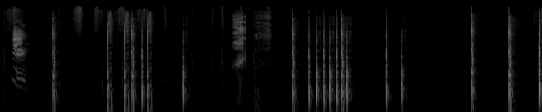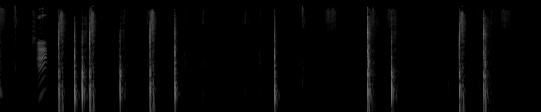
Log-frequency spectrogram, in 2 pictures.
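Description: Blocks thud and knock in quick bursts as they are placed.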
